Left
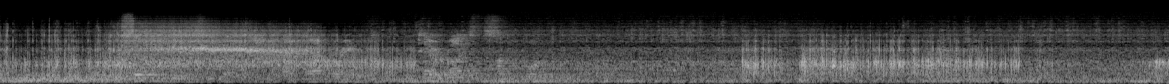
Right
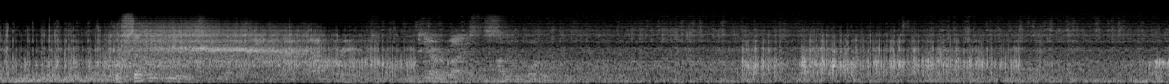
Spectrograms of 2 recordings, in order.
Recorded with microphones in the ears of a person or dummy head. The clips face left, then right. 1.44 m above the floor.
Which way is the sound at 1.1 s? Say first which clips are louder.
Right 3 dB; 60° right (ahead or behind).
